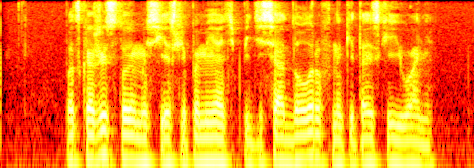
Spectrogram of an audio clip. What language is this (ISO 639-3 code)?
rus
